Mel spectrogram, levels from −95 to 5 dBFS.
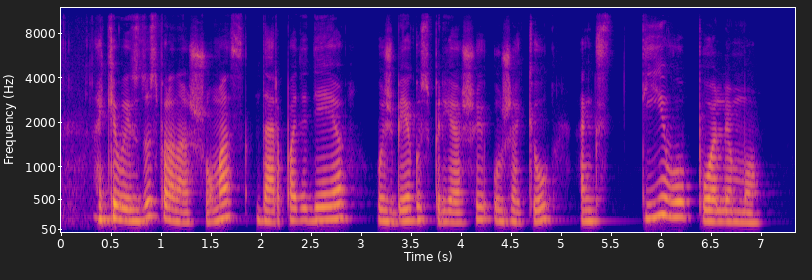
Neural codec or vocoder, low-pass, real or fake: none; 10.8 kHz; real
